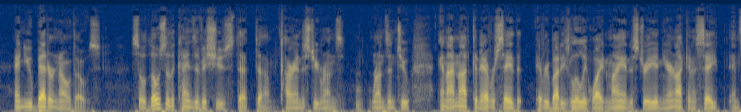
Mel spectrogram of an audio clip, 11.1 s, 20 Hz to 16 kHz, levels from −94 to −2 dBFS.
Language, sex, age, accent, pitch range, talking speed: English, male, 50-69, American, 80-110 Hz, 220 wpm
